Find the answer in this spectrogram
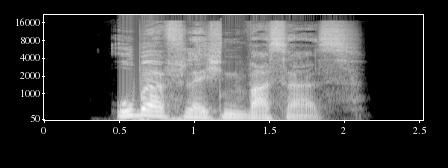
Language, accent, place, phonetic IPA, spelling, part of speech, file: German, Germany, Berlin, [ˈoːbɐflɛçn̩ˌvasɐs], Oberflächenwassers, noun, De-Oberflächenwassers.ogg
- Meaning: genitive singular of Oberflächenwasser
